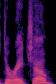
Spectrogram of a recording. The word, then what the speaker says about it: derecho: coming through in the clutch thank you fellas derecho i'll pronounce it that way that's what it is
